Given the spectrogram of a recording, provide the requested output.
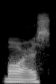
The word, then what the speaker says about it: Maurice: Everybody pronounces it Morris, so we're going to go with Morris.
